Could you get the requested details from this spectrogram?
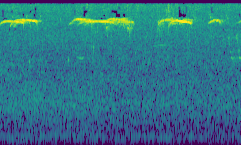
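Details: Cedar waxwing flock in a backyard, passing berries and insects: very high, thin, drawn-out whistled notes given in short bursts about every one and a half seconds, with quiet gaps between.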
